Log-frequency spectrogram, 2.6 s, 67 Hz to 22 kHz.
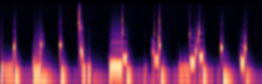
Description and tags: nord glitch 019
More strange gurgling modulation from a Nord Modular synth.
bleep, digital, glitch, gurgle, nord, synth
